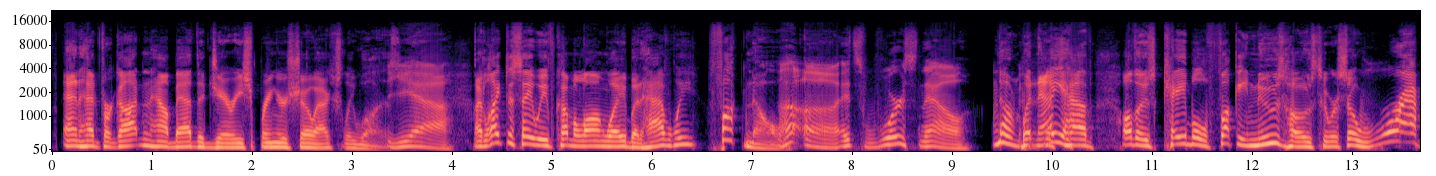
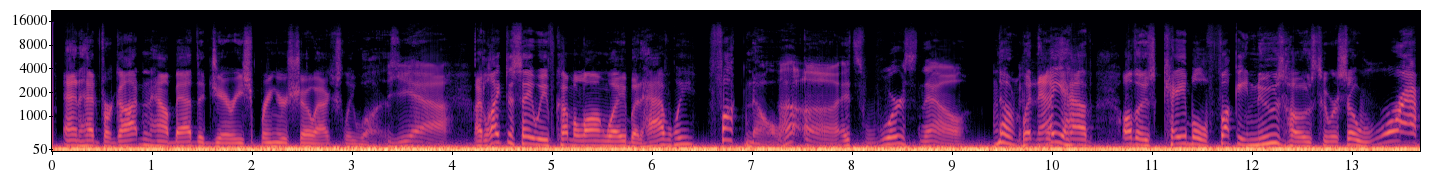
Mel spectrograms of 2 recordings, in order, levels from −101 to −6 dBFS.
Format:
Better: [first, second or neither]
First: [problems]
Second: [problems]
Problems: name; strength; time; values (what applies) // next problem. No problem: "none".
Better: first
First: none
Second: low rumble; loud; throughout; 6 dB below the speech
